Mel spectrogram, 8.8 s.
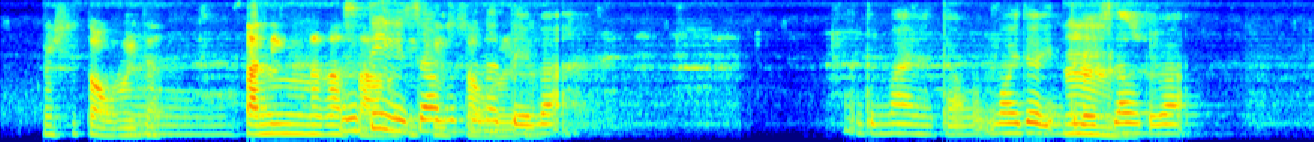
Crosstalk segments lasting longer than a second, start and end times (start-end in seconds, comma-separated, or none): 2.3-3.6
